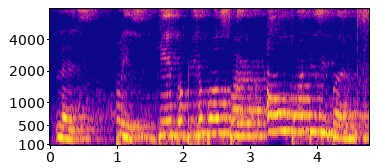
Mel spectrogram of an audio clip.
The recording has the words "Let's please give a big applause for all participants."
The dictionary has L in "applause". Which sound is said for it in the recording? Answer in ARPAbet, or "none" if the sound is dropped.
none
